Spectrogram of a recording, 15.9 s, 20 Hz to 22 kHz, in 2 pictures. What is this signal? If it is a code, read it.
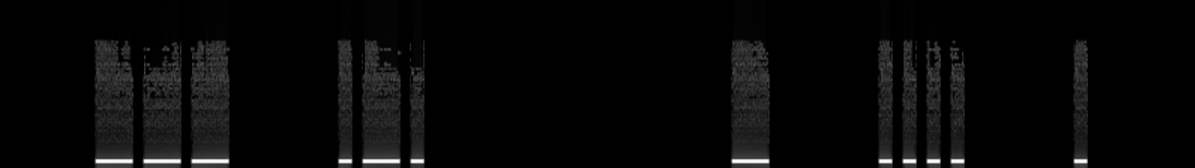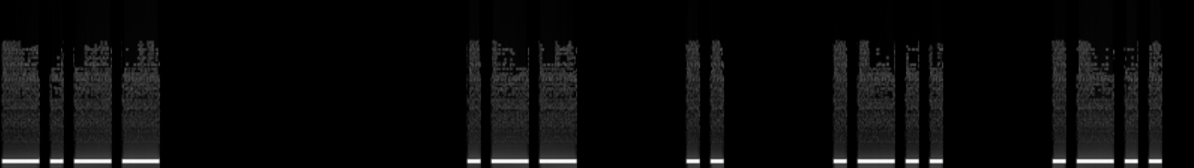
Morse code, heard as a keyed tone, about 15 wpm, spaced as for 8 wpm, 1000 Hz. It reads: OR THEY WILL
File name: qotdfiles / 8wpm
